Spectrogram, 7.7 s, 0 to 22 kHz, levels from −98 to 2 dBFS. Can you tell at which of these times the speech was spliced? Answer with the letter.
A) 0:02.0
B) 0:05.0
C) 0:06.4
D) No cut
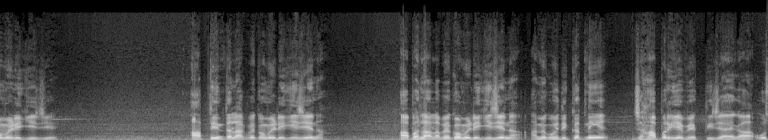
C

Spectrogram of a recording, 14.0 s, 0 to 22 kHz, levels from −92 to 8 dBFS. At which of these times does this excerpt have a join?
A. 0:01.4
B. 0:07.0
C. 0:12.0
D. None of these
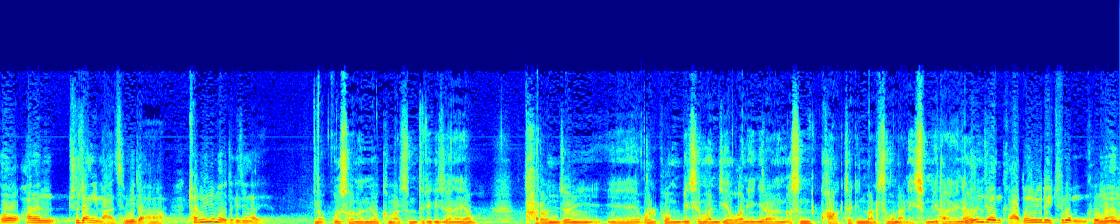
C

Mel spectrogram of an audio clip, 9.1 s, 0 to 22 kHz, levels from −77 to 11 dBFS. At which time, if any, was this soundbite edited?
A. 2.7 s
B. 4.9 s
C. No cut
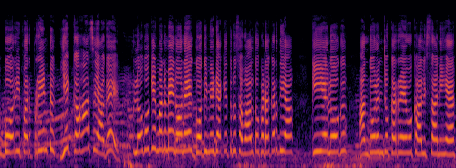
A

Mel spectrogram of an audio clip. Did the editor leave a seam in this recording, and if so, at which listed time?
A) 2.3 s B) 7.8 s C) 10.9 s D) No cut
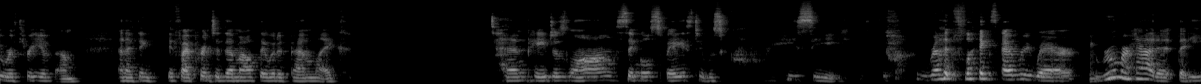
C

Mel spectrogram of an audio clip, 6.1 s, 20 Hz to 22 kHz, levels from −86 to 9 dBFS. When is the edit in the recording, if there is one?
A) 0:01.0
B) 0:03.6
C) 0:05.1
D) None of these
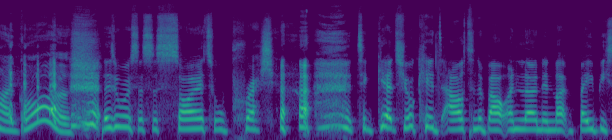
A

